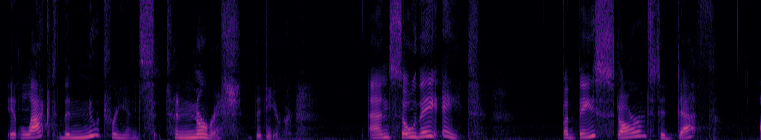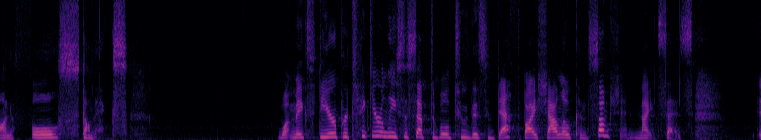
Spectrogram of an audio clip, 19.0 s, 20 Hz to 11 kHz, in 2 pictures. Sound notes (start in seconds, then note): 6.0 soft breathing; 11.4 silence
